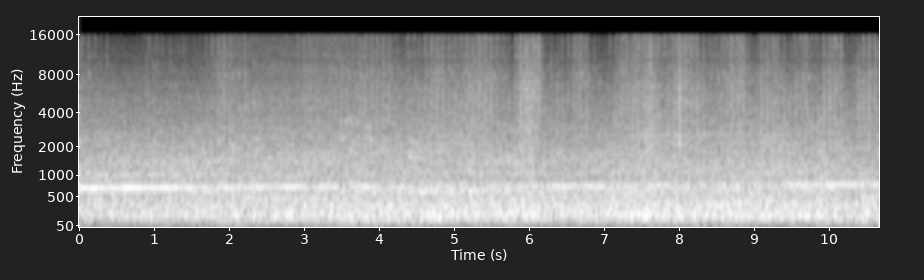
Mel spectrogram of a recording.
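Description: Inside a moving city bus: steady engine and road drone with a thin whine held on one pitch, which steps slightly higher near the end, and a few brief rattles.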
